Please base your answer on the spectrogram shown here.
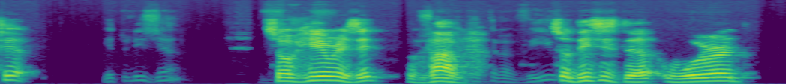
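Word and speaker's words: ו: So the word, the shape Vav is really pronounced V, like Vogue. That is it, pronunciation. So here in this side, it's pronunciation. This is pronunciation. So according to the old Hebrew word today, those who, the owner of the words, I mean, so it's a V. So don't change it into W.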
